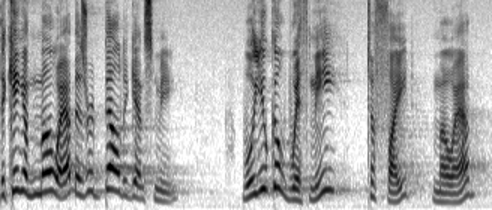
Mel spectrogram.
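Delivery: high, whining, complaining tone. Narrating a story aloud, voicing the king's message in a whiny voice. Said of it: "you need to put on a whiny voice".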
